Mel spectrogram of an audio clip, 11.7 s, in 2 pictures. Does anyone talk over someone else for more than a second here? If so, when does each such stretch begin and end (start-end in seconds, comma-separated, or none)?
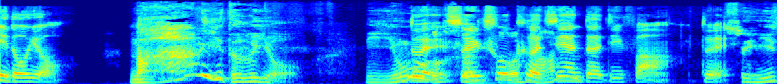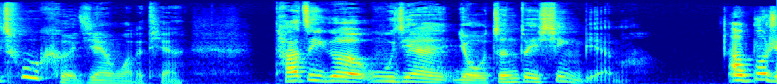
2.9-4.4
